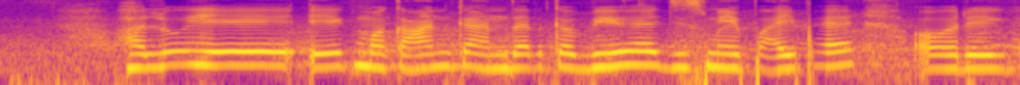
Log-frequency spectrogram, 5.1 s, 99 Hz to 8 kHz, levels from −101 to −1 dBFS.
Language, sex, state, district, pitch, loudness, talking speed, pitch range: Hindi, female, Chhattisgarh, Raipur, 250 Hz, -11 LUFS, 155 wpm, 240-275 Hz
